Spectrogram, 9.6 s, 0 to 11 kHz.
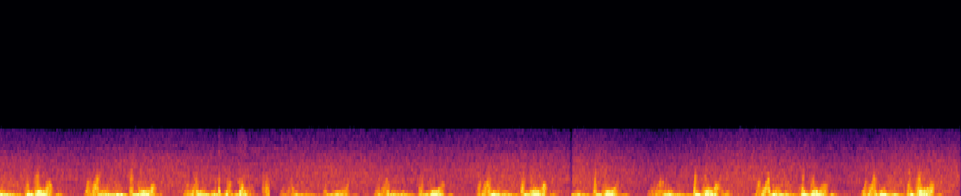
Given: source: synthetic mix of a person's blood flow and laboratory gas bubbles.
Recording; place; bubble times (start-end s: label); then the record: Doppler ultrasound of blood flow; precordium
2.12-2.25 s: bubbles
2.38-2.48 s: bubbles
From the record:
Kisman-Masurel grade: 112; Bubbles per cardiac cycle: 1 to 2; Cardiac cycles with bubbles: 1 to 10%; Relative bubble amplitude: moderate (0.250 to 0.450); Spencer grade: 1 (occasional bubble signal discernible with the cardiac motion signal, with majority of cardiac periods free of bubbles); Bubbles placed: only in the low amplitude regions of the cardiac cycle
